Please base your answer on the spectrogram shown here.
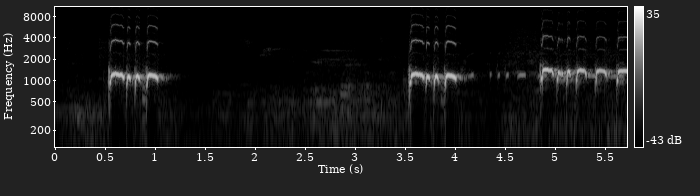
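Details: Zebra dove lure to coax a lazy bird into song: three separate quick bursts of sharp, ringing coo notes, the last a longer steady run, with faint soft background noise between.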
